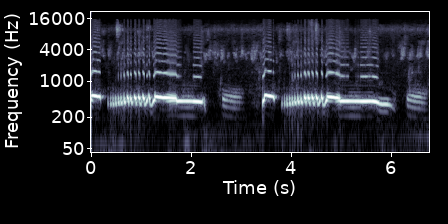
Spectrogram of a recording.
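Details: Spotted dove, locally tekukur, in Indonesia repeating its song twice: a bubbling run of quick pulses flowing into a sustained, gently dropping coo, each phrase followed by a softer low note.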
